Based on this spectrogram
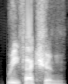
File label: "refection", American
